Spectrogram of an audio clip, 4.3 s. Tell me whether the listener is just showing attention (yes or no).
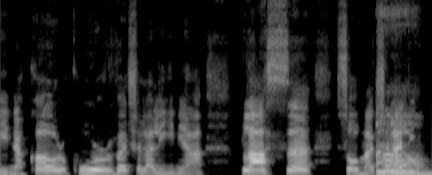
yes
